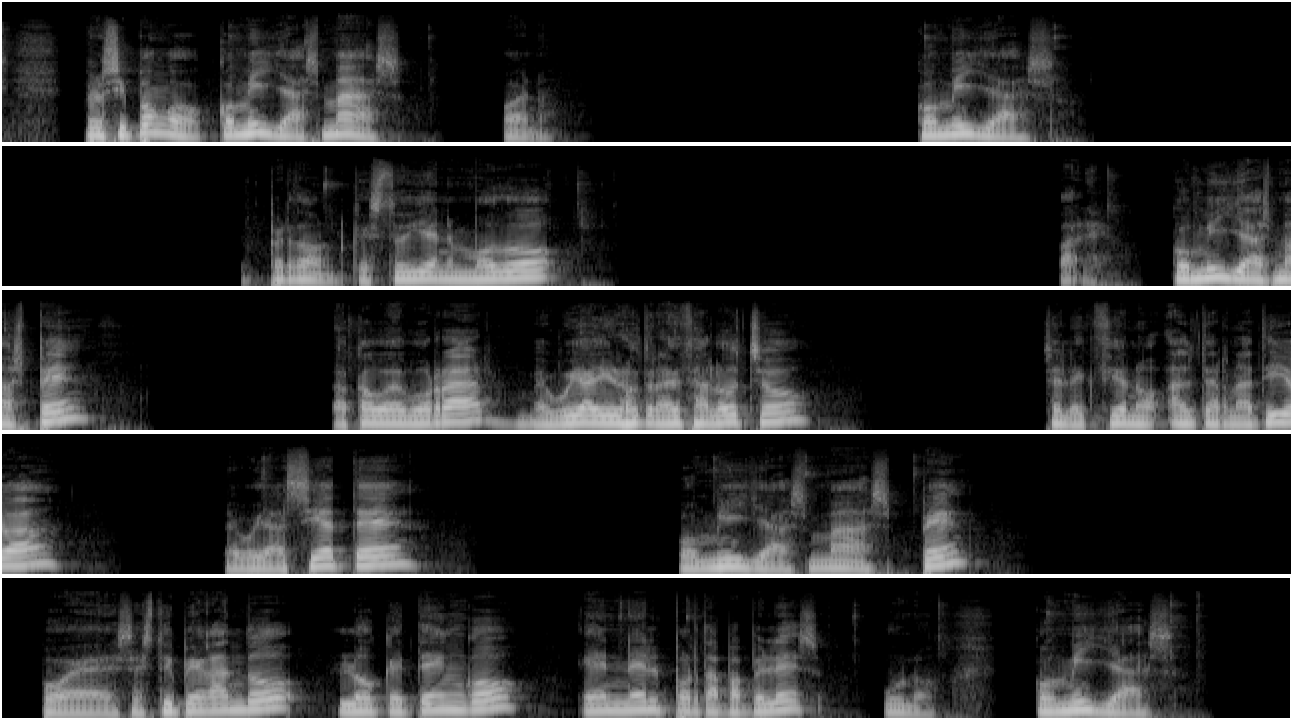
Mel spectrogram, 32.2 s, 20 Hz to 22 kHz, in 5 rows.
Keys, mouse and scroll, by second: 0.0-1.5 typing, 2.0 Escape, 3.5 typing, 4.5 typing, 5.1 Escape, 6.1 typing, 7.4 Escape, 7.4-10.1 typing, 11.4 Escape, 11.9-14.5 typing, 16.0 super+8, 20.5 super+7, 28.8-31.5 typing.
